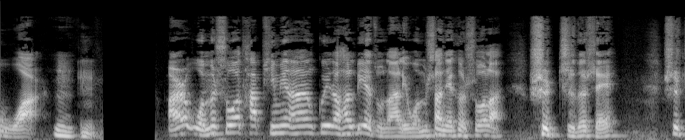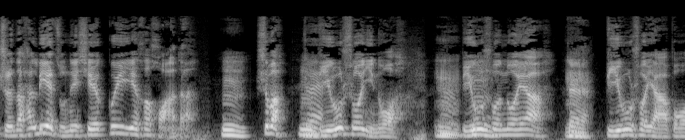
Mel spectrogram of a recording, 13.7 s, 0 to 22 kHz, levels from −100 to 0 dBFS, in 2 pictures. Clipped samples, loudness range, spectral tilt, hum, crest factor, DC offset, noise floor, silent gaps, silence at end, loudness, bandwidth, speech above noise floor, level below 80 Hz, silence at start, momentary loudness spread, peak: under 0.1%; 1 LU; -6 dB/octave; none; 18 dB; under 0.1%; -72 dBFS; none; 0 s; -21 LUFS; 13.5 kHz; 51 dB; -54 dBFS; 0 s; 7 LU; -4 dBFS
